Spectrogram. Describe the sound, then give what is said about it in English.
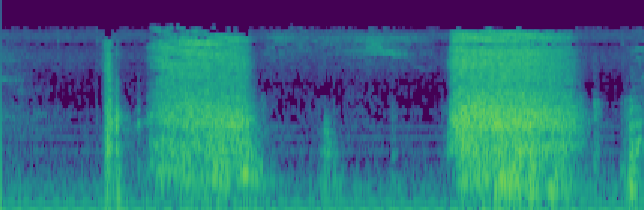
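During a sermon illustration, a preacher blows two long, breathy blasts of air into a balloon, separated by a pause with a faint intake of breath. The second puff is louder and fuller, and no one speaks. “I have a balloon here, all right?”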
